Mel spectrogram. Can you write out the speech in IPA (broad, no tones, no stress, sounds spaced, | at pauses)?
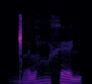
ɡ͡ǁ ɐ l ɑ̤ x ɛ lʲ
